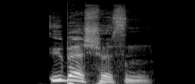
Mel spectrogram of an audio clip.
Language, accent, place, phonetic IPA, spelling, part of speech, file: German, Germany, Berlin, [ˈyːbɐˌʃʏsn̩], Überschüssen, noun, De-Überschüssen.ogg
- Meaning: dative plural of Überschuss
